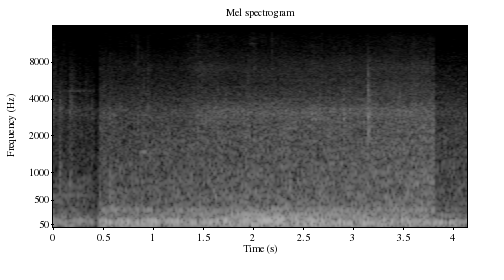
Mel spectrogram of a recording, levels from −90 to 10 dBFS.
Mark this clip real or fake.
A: real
